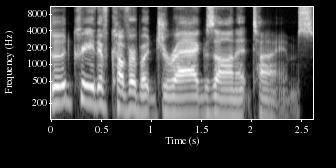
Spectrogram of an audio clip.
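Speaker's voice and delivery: ordinary talk, nothing marked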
